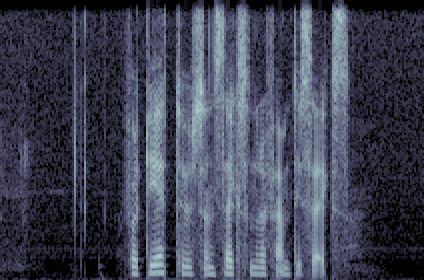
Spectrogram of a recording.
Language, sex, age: Swedish, female, 35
